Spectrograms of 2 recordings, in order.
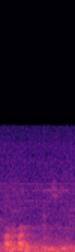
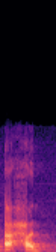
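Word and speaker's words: أحد: If I say ahad, like this, ahad, or ahad, they are very close, right? Unless I do the qalqala.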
